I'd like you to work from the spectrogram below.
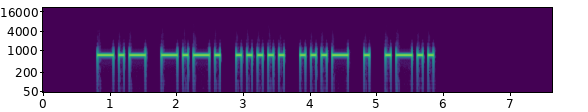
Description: Morse code, heard as a keyed tone, about 15 wpm, 700 Hz. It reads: KC5VEL
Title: USA Call Signs - 6 Characters - Repeated 3x - 15wpm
